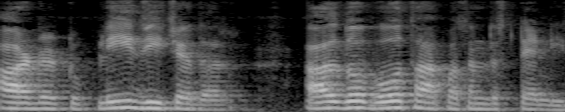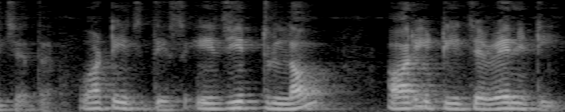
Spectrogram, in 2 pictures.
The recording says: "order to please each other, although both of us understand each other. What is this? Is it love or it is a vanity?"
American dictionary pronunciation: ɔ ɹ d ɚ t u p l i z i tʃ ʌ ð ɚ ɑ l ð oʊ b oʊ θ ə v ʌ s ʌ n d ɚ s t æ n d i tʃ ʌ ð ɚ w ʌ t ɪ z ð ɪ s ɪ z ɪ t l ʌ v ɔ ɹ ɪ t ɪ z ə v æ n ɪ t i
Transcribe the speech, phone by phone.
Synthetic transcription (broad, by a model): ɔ ɹ d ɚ t u p l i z i tʃ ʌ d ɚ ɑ l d oʊ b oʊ t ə p ʌ s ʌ n d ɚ s t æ n d i tʃ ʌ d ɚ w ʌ t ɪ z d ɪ s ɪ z ɪ t l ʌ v ɔ ɹ ɪ t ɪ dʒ ə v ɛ n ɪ t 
